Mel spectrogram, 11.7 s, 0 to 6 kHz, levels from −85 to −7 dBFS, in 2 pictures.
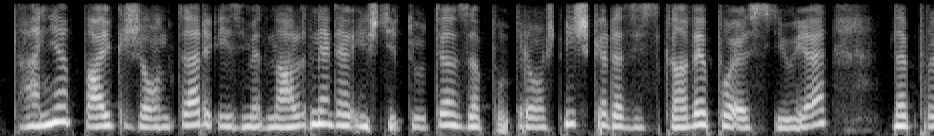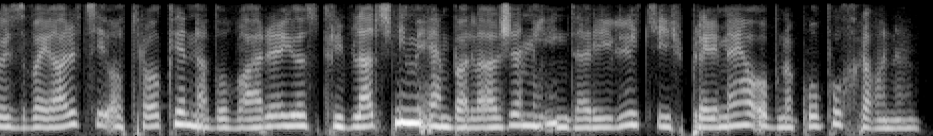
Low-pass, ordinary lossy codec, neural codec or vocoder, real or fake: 5.4 kHz; none; codec, 24 kHz, 1.5 kbps, HILCodec; fake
